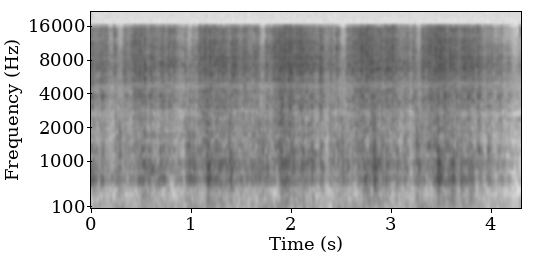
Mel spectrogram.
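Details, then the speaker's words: Midea U-shaped window air conditioner blower: a dry sandpaper rasp pulses about once a second over the fan hum. The blower wheel is not seated correctly and is rubbing. "so I've heard some people complain about like a sandpaper noise that's what this is"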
